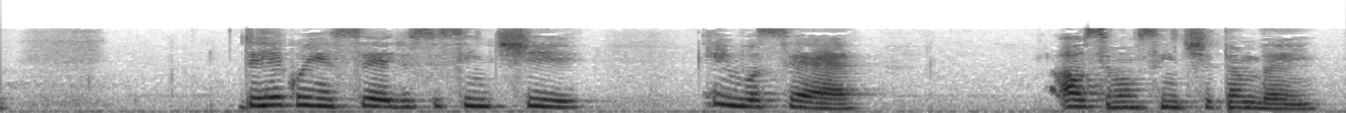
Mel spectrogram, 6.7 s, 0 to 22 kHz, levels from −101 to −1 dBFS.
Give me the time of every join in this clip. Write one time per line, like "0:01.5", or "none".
0:01.2
0:03.5
0:05.2
0:05.5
